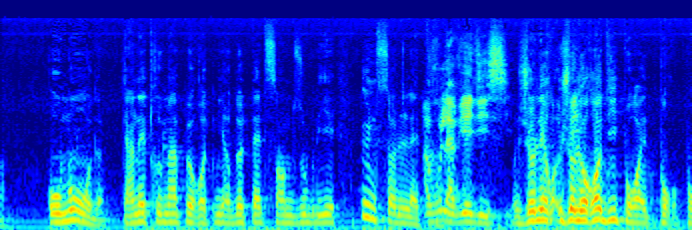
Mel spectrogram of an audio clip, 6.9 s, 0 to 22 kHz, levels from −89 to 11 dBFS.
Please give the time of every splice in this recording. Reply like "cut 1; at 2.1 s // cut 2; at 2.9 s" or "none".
none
